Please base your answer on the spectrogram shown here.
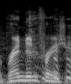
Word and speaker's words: Brendan Fraser: Rhymes with Razor, Brendan Fraser.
